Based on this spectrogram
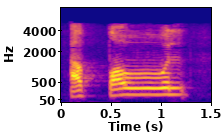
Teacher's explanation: أدغمنا اللام في الطاء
